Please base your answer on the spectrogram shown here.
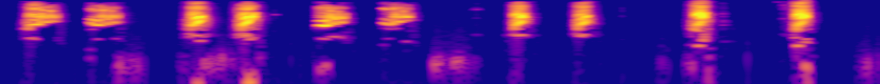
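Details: Series of sharp, high chip calls from a female ultramarine grosbeak, said to excite males, given in pairs and singles about every half second.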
